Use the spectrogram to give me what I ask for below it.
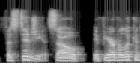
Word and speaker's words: fastigiate: just a year ago, I pronounced that word incorrectly. For some reason, my brain ignored the second I in fastidiate and I pronounced it fastigate.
